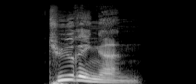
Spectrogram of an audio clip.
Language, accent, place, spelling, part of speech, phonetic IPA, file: German, Germany, Berlin, Thüringern, noun, [ˈtyːʁɪŋɐn], De-Thüringern.ogg
- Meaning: dative plural of Thüringer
